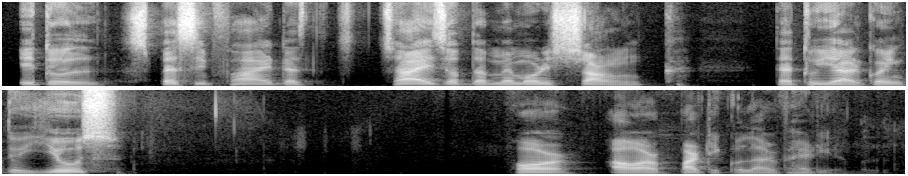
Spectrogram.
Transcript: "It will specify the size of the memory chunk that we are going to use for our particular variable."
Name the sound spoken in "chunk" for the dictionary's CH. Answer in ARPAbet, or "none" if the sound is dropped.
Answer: S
